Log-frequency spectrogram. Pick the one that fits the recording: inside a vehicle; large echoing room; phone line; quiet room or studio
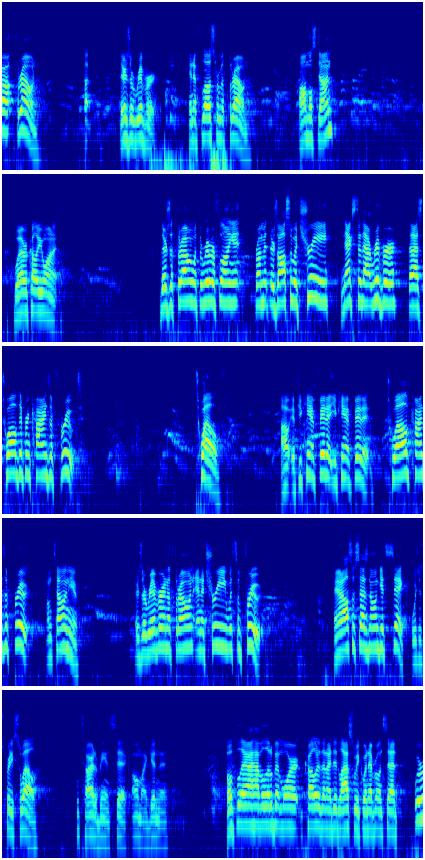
large echoing room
